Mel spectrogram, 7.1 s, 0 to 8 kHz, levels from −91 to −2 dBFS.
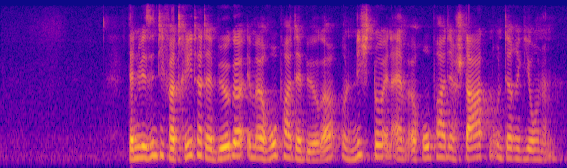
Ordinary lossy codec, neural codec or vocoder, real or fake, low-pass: none; none; real; 7.2 kHz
